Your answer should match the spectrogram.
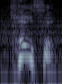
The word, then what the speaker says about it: Kasich: It's pronounced Kasich, and as they cleared out the New Hampshire headquarters for Republican John Kasich, South Carolina we go.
